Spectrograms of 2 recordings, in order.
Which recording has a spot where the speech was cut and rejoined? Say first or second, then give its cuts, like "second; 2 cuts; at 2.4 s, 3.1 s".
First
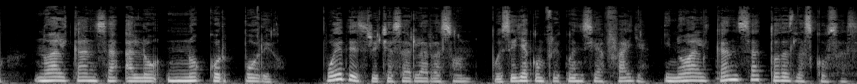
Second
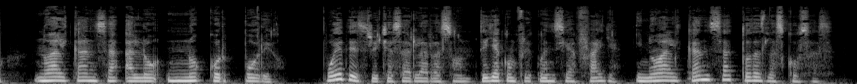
second; 1 cut; at 4.8 s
